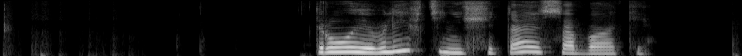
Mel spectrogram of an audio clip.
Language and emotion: Russian, neutral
